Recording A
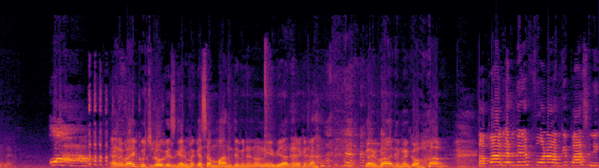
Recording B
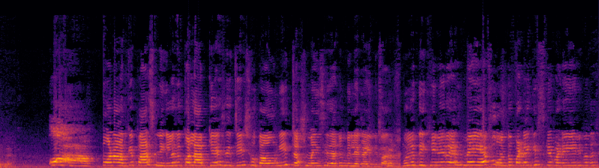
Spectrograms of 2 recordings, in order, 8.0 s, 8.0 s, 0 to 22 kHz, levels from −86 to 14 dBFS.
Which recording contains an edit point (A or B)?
B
